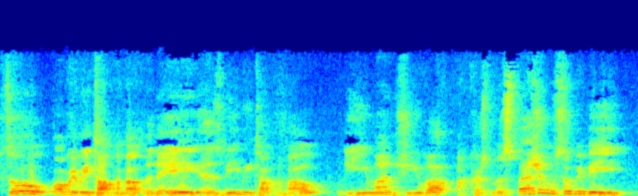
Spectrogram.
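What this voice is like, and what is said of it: Wandering put-on accent. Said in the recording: “I love your wandering accent.”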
